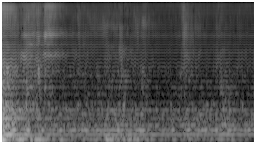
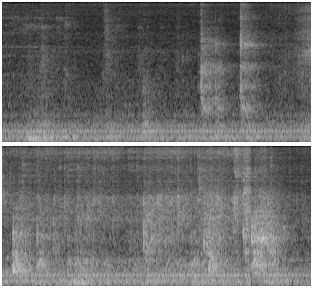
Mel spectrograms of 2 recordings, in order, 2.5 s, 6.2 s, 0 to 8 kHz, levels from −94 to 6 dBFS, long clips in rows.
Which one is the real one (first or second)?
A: second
